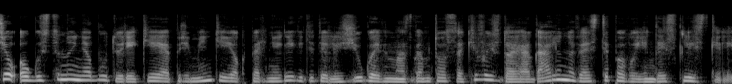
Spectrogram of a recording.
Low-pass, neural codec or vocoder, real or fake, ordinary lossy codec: 10.8 kHz; codec, 44.1 kHz, 7.8 kbps, Pupu-Codec; fake; AAC, 48 kbps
